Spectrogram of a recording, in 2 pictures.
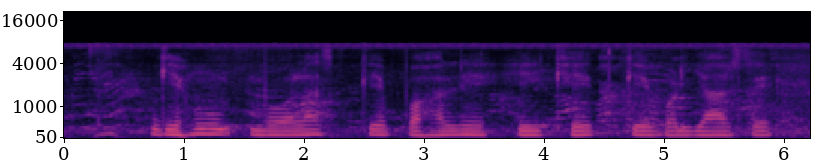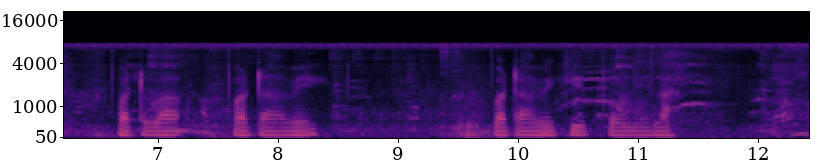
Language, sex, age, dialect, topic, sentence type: Bhojpuri, male, <18, Western, agriculture, statement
